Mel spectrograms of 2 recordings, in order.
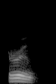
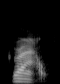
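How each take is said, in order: First: The vowel sounds like 'oo', rhyming with 'boot'. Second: The vowel sounds like 'ow', rhyming with 'out'. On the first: The speaker calls it right. "the correct way to pronounce these words should be root" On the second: The speaker calls it wrong. "I thought it should be pronounced grout"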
